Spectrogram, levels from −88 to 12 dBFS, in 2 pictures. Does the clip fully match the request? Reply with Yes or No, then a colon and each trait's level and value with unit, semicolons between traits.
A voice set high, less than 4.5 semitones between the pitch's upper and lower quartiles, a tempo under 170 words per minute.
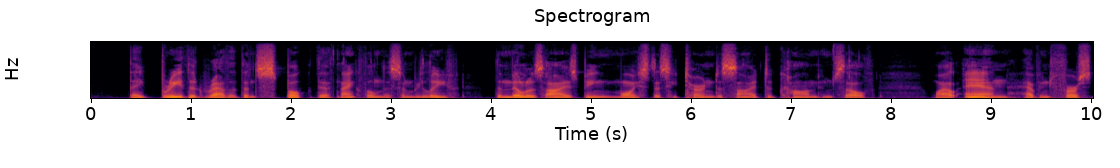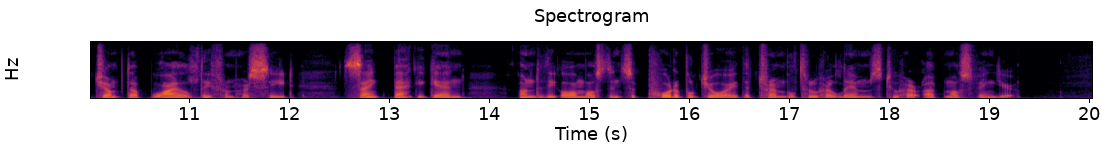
No: low, 100 Hz; average, 3.5 semitones; average, 145 wpm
